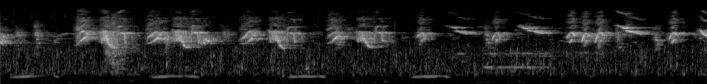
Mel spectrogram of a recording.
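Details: Oriental magpie-robin singing in the wild, used as a lure: bright whistled and scratchy phrases repeated roughly every second, with occasional low soft notes and a few thin level tones.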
